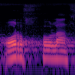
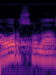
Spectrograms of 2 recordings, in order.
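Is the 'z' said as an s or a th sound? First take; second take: th; s. First: The z is said as a th sound. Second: The z is said as an s sound. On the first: It follows the written spelling. The speaker calls it wrong. "como los acabo de pronunciar, con Z" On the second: It follows the local spoken form. The speaker calls it right. "la pronunciación canaria"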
